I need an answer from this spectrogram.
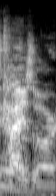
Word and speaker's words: Caesar: it's like except whenever you're at the camp they call them caesar but like everywhere else like with the scouts it's kizar and it's like what the does no one know how to say this man's name properly you think you'd know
